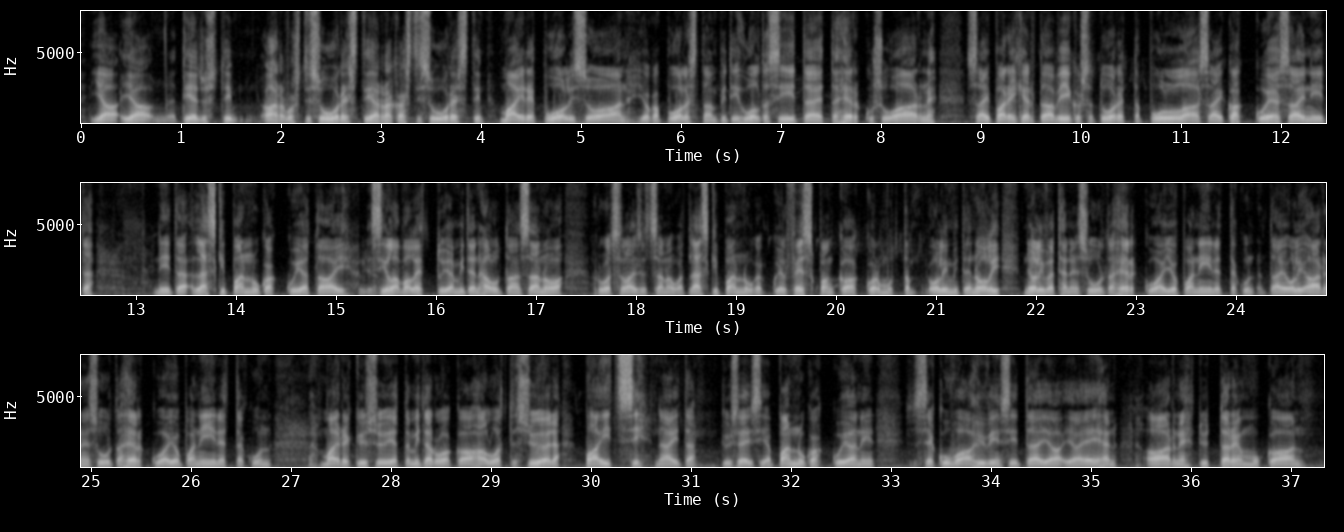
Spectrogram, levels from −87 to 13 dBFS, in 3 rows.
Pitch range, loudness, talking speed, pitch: 105-125 Hz, -20 LUFS, 135 wpm, 115 Hz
